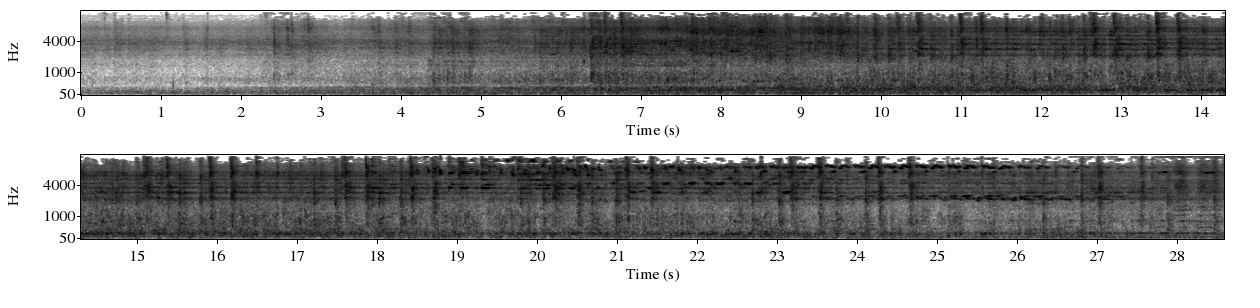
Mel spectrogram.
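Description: Saemaeul express train hauled by a diesel locomotive approaching and rolling past along the platform. It grows louder over the first six or seven seconds, then the coaches pass with a steady wheel rumble, rail-joint clickety-clack and a high wheel squeal.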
